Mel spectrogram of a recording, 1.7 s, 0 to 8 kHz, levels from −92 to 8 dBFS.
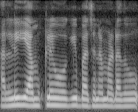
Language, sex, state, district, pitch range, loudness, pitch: Kannada, female, Karnataka, Chamarajanagar, 175-190 Hz, -17 LUFS, 180 Hz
